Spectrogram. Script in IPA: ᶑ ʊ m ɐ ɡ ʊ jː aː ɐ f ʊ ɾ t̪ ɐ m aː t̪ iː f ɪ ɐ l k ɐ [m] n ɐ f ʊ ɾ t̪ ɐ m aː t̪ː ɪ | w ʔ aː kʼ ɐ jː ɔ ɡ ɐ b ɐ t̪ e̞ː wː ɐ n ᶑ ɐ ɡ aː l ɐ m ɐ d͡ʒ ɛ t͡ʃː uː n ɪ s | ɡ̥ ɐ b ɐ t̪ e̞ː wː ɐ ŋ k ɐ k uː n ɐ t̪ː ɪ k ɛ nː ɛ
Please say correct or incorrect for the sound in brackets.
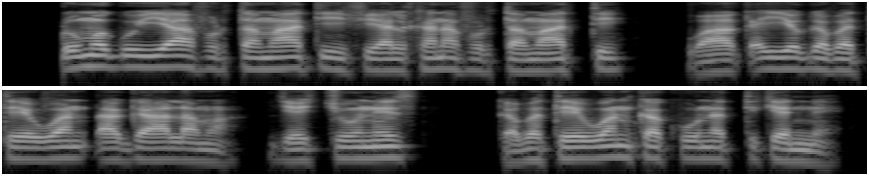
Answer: incorrect: none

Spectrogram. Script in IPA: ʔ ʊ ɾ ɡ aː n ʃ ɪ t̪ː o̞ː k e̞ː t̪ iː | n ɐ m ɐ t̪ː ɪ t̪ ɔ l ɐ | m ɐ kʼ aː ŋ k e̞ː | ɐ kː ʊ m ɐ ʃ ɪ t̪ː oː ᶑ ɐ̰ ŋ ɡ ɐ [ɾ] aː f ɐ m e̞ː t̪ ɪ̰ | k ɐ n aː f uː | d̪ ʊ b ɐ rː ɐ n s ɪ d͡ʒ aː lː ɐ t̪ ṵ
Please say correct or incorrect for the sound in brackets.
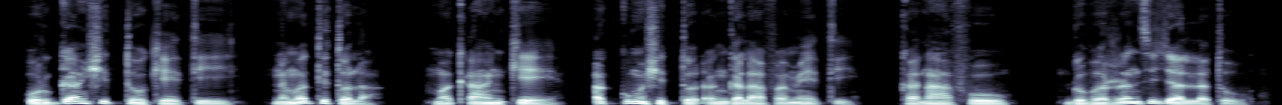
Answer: incorrect: l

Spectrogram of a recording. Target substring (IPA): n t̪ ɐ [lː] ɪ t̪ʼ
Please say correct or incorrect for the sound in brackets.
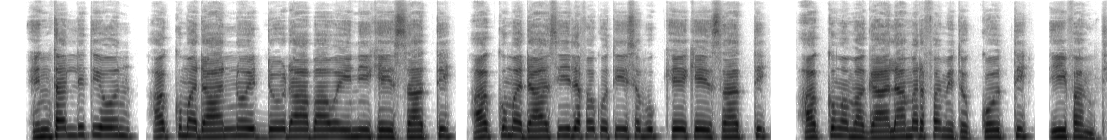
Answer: correct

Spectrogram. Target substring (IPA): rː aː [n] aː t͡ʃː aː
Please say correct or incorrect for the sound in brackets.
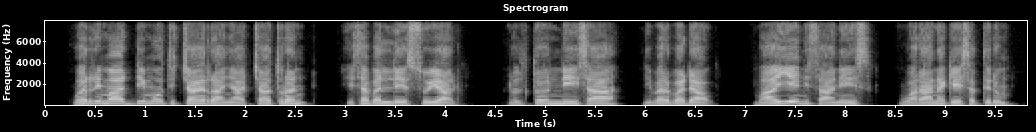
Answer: incorrect: ɲ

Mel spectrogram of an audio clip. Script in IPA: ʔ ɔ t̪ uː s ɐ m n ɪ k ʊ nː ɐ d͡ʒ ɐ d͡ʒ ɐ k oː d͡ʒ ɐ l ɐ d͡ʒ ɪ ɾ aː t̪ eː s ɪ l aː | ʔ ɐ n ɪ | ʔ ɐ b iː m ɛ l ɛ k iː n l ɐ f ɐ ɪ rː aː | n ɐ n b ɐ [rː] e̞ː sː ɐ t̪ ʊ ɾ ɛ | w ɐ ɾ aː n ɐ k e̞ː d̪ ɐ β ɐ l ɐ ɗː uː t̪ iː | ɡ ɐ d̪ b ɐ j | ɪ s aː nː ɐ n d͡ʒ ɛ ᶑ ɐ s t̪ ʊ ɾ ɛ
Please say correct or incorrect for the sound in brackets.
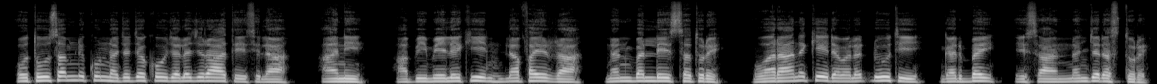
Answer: incorrect: lː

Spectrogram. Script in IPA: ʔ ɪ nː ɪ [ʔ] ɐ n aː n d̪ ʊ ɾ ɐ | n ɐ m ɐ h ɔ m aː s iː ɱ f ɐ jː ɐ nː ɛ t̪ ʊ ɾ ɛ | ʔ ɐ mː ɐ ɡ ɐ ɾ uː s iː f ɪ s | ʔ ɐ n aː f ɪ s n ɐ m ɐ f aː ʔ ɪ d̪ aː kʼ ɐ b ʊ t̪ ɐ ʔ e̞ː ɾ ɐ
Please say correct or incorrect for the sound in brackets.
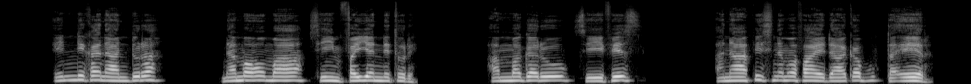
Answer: incorrect: k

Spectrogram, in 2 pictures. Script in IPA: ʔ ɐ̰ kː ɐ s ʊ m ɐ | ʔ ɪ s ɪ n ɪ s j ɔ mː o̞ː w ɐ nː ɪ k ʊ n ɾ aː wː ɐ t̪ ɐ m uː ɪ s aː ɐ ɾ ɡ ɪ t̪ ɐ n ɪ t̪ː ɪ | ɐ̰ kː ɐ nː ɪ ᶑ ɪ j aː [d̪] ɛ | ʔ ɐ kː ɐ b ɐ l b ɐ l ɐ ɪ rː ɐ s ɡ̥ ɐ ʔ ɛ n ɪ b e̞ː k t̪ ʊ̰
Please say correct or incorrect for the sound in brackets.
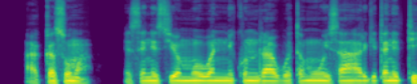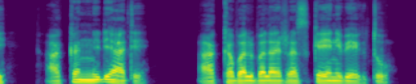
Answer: incorrect: t̪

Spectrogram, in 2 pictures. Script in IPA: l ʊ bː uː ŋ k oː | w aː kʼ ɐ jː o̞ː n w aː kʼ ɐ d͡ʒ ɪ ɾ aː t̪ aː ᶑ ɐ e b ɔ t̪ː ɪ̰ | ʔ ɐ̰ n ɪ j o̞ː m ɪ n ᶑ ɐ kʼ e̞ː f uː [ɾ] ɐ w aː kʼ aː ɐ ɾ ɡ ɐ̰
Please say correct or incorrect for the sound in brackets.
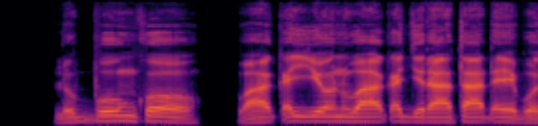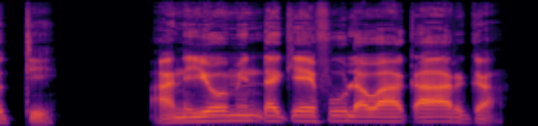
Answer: incorrect: l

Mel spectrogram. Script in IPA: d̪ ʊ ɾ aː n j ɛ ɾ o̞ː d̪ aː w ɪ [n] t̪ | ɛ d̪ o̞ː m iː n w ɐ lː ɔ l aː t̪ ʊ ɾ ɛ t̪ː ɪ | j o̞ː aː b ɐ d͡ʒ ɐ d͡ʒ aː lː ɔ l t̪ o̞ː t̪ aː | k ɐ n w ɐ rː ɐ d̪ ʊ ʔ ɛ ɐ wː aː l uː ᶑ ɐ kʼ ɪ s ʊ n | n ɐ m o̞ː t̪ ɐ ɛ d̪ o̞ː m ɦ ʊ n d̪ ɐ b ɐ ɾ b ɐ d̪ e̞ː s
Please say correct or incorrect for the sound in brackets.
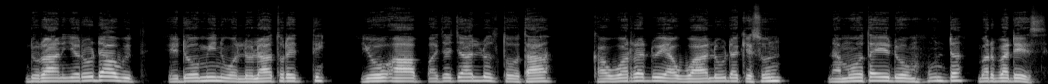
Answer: incorrect: none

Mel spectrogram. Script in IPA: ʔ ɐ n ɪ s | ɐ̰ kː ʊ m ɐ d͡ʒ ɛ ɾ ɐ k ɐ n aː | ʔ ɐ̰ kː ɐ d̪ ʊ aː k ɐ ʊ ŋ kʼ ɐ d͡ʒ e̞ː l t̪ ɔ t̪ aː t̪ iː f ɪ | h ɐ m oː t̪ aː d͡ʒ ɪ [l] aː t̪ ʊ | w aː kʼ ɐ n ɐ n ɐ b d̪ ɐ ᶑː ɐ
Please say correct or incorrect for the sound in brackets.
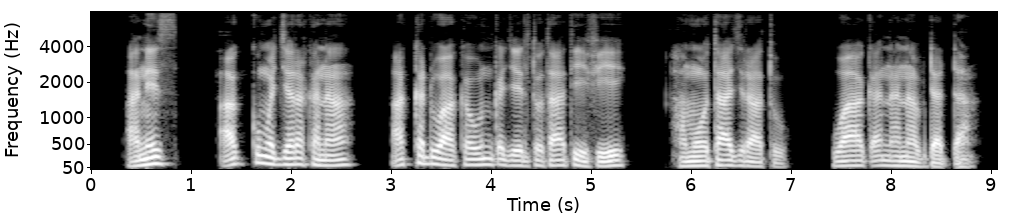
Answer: incorrect: ɾ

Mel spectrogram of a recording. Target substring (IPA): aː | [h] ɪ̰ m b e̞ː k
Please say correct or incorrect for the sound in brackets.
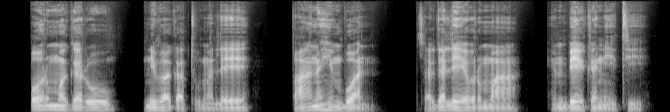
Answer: correct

